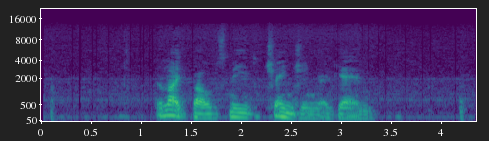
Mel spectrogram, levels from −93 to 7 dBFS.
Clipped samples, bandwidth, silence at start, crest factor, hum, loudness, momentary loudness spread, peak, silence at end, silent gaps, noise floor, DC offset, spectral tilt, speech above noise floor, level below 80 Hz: under 0.1%; 13.5 kHz; 0.1 s; 22 dB; none; -30 LUFS; 13 LU; -10 dBFS; 0.1 s; none; -60 dBFS; under 0.1%; -8 dB/octave; 31 dB; -64 dBFS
